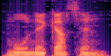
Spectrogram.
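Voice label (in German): "monegassin", German; pronunciation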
